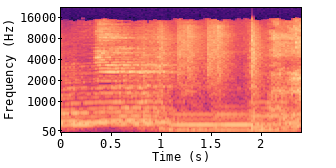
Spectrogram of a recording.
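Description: Live acoustic blues: a steel-string acoustic guitar played with a man singing, the voice holding a long note over the guitar.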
